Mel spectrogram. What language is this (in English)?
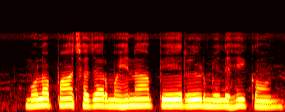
Chhattisgarhi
